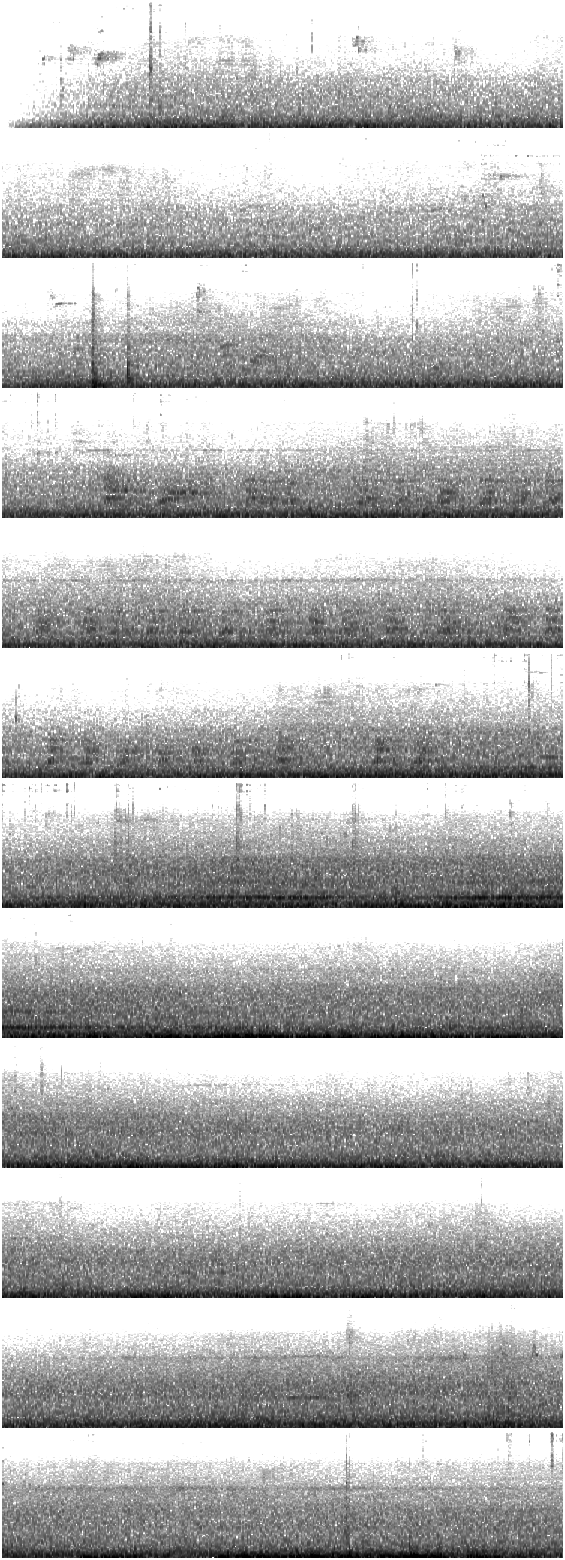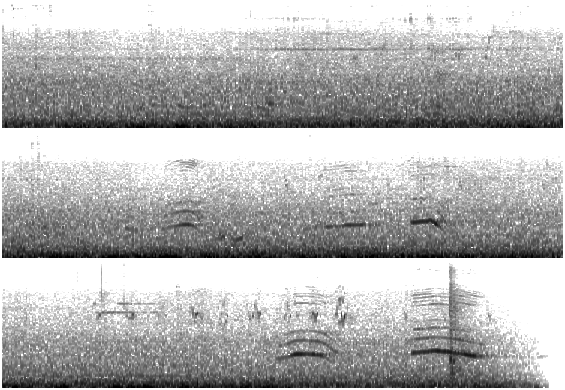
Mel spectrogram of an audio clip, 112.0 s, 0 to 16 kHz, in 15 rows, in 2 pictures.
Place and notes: Cianjhen District, Kaohsiung - Afternoon
in the Small community park, Sony PCM D50
高雄市 (Kaohsiung City), 中華民國, 5 April 2012, 14:41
